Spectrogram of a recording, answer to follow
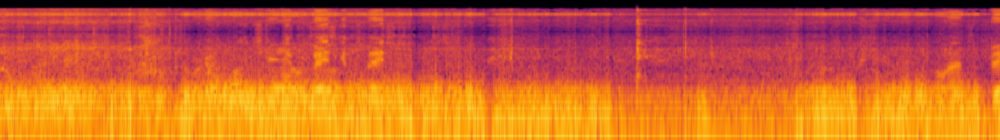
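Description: Wind buffeting the microphone as a steady low rumble, with faint voices in the background.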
